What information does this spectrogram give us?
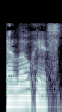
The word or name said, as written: elohist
